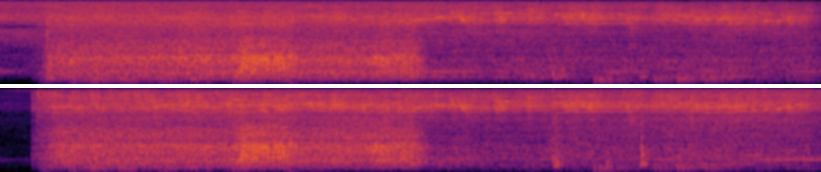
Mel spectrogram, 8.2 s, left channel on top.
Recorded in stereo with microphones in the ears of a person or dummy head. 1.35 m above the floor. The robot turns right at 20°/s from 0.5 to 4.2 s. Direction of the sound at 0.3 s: 90° right.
